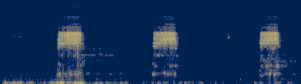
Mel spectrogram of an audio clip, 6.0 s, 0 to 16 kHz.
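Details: At 9:14 PM on April 9, 2012, a male owl passes a rabbit to his mate at the nest; low rustling and bumping, then three hoarse, hissy bursts spaced about two seconds apart.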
